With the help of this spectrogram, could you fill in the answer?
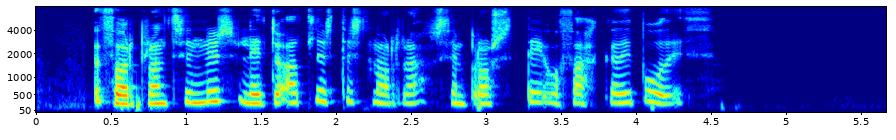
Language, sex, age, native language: Icelandic, female, 20-29, Icelandic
